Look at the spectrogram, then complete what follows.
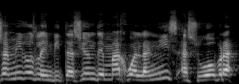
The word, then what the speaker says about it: Alanís: Yo estoy en Instagram y Facebook como Majo Alanís, con acento en la I, Majo Alanís.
